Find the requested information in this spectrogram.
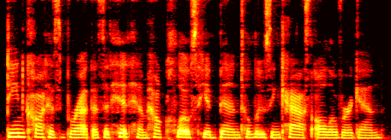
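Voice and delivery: usual speaking voice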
